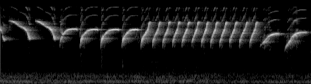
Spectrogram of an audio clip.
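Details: Belgian canary song used in canary training, made of quick falling whistled notes that give way to a rapid, even trill of repeated high notes, ending in a few slower downslurred whistles; no other sounds.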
